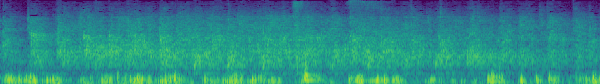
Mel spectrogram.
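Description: Audience applauding, a dense unbroken clatter.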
